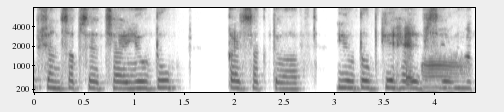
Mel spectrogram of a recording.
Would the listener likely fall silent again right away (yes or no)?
yes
